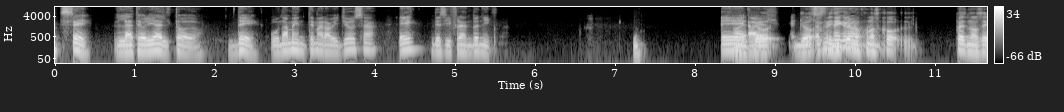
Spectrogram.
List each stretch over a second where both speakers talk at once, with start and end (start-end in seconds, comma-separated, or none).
8.4-10.4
